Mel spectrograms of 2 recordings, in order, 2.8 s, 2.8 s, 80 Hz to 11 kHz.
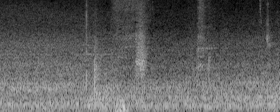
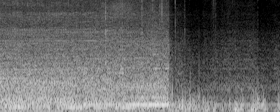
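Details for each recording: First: Samsung 6,300 BTU window air conditioner on fan only, high speed at 0.66 A, then switched to low. Even air rush and a low steady drone with no grinding or squeal; the blower runs normally. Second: Samsung 6,300 BTU window air conditioner with a Samsung compressor, just after the compressor starts in cool mode on low at about 3.36 A. A regular buzzing rattle three to four times a second sounds over the hum, yet the unit works and is cooling.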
